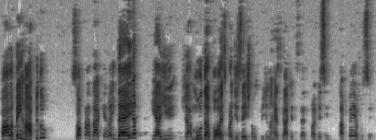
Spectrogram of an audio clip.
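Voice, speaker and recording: A man preaches to his congregation in a fairly high voice. He rises to loud, ringing calls and drops to low, quiet asides. He acts out the voices of the people he quotes. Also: fairly even intonation, brisk. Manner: preaching with big swings in loudness, acting out quoted voices. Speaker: pastor. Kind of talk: sermon. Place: church service.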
